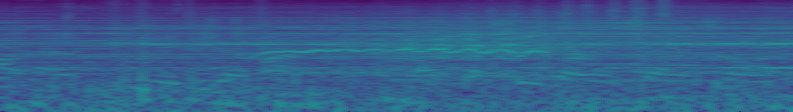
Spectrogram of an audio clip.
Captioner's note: horse neighs; horseshoes clattering; ominous music rising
